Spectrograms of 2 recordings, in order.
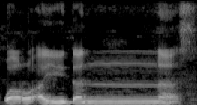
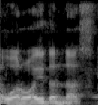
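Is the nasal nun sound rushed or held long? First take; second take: held long; rushed. First: The nasal nun sound is held long. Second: The nasal nun sound is rushed and short. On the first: The speaker calls it right. "tapi ditahan" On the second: The speaker calls it wrong. "Tadi ada masih baca wa ra'aitan nas, jangan tergesa-gesa"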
